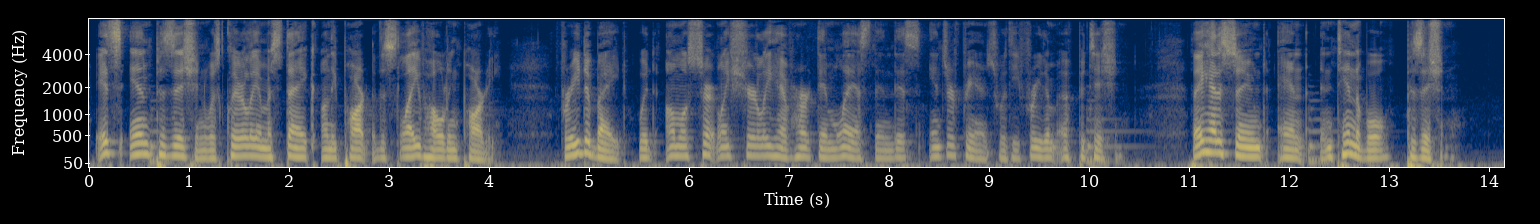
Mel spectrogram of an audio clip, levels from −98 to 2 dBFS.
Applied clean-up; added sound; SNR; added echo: none; Bowed string instrument; 20 dB; none.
